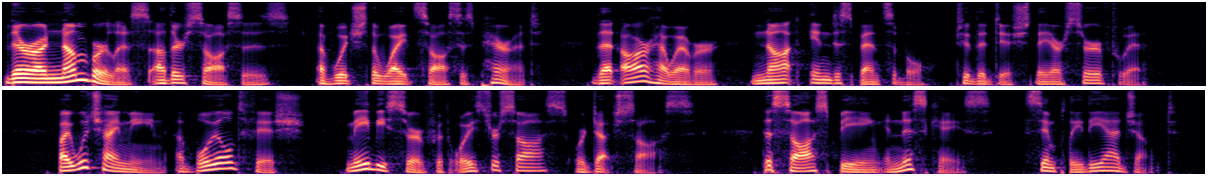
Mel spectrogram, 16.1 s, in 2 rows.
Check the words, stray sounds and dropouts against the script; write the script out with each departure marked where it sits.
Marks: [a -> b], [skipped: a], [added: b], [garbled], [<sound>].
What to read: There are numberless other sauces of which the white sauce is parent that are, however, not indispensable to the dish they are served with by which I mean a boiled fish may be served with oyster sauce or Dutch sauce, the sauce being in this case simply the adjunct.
There are numberless other sauces of which the white sauce is parent that are, however, not indispensable to the dish they are served with by which I mean a boiled fish may be served with oyster sauce or Dutch sauce, the sauce being in this case simply [dropout] the adjunct.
